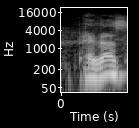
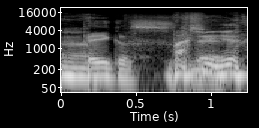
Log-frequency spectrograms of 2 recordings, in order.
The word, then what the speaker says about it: 베이거스: 베 아 예 좋습니다 베가스 아닙니다 베이거스 우리 라스베가스 라스베가스 라스베이거스에서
